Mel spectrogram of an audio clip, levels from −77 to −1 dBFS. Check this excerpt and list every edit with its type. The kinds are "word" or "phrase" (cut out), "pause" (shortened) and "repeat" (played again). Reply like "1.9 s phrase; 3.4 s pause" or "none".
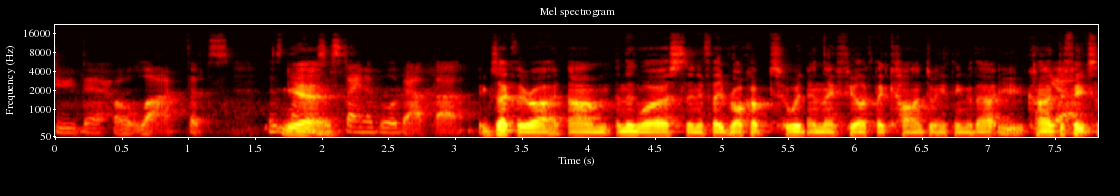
4.4 s word; 5.6 s word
